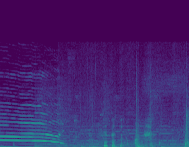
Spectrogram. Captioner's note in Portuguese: risos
